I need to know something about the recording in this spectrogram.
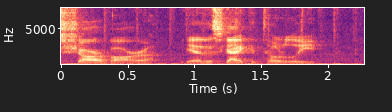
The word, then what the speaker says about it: Sharvara: Shavara to 0. I'm actually going to put it on there. I think that's a... I don't know how to spell it. Unchained. Sharvara. Oh, it's Sharvara.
